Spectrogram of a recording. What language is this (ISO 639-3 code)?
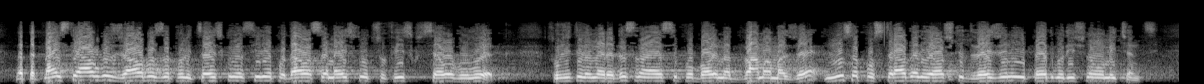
bul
